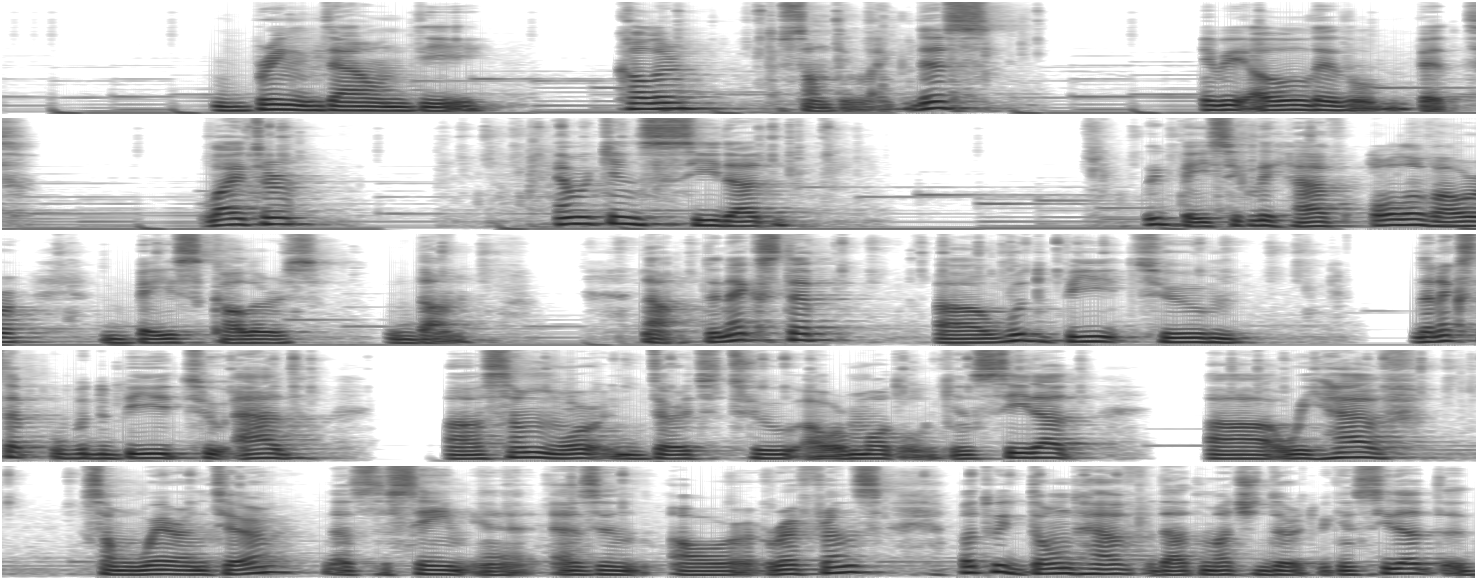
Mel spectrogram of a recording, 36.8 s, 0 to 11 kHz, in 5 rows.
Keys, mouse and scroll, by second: 0.5 click, 3.4 alt+click, 3.9 alt+right click, 4.2 alt+middle click, 5.2 alt+click, 6.3 click, 8.7 alt+right click, 8.8 alt+click, 9.6 alt+click, 9.8 alt+middle click, 10.1 alt+right click, 10.3 alt+click, 11.2 click, 11.6 shift+right click, 13.1 alt+middle click, 14.0 middle click, 15.6 middle click, 17.0 middle click, 17.7 alt+right click, 18.2 alt+click, 19.0 alt+right click, 19.4 alt+click, 19.7 alt+middle click, 20.2 alt+click, 20.8 alt+right click, 21.1 alt+middle click, 21.7 alt+click, 23.5 alt+right click, 23.7 alt+click, 24.7 alt+click, 25.3 alt+right click, 25.7 alt+middle click, 26.0 alt+right click, 26.2 alt+click, 26.9 alt+right click, 27.6 alt+click, 28.3 alt+middle click, 28.7 alt+click, 29.0 alt+right click, 29.3 alt+middle click, 29.6 alt+right click, 30.3 alt+right click, 30.7 alt+middle click, 31.9 alt+click, 32.3 alt+middle click, 32.5 alt+right click, 33.2 alt+right click, 34.2 alt+right click, 34.6 alt+right click, 35.0 alt+right click.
